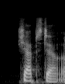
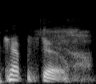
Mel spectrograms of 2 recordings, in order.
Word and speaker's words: Chepstow: Pronounce it for me. Chepstow, okay. – Chepstow. – I've long been... Yes, short E.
